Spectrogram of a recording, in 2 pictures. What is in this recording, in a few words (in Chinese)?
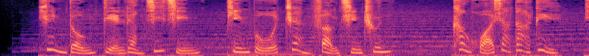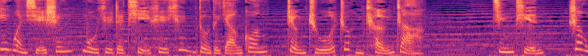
女 宣传片 大气悠扬 女曲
